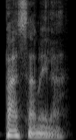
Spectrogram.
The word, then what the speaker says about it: pásamela: So that's to maintain the stress on that first syllable. Pásamela. – Eso es. Yes. – Because you look at that and you see P-A-S-A-M-E-L-A.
